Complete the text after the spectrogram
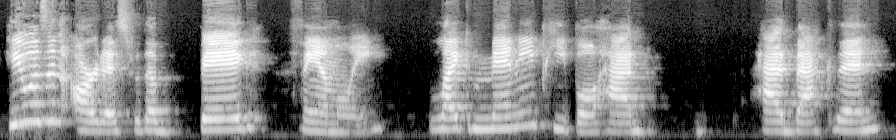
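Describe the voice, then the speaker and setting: A woman voicing a loving father who tells family stories in a storybook, with gentle, measured delivery. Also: a little high, animated, full character voice. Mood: fond, reflective.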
